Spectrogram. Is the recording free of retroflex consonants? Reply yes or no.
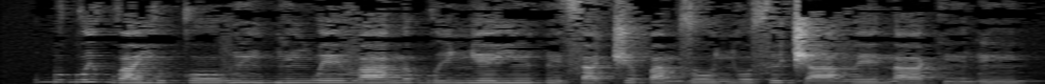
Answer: yes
